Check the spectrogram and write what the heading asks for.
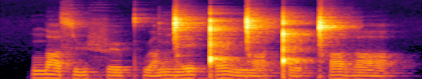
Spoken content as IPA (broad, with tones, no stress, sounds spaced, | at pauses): n a˦˨ s y˨˩˦ f ø˨ kʷʰ a˨˩˦ ŋ͡ǀ e˧˥˧ ǃ ɛ˧˥˧ ŋ͡ǀ a˨˩˦ ǃ ø˨˩˦ ǀʰ a˧˥˧ ð a˦˨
